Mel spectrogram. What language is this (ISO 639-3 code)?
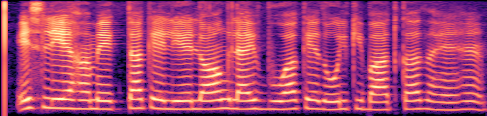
hin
